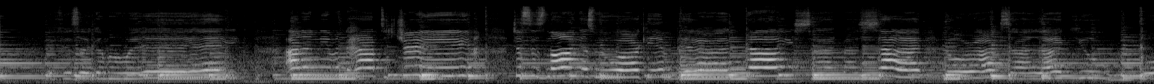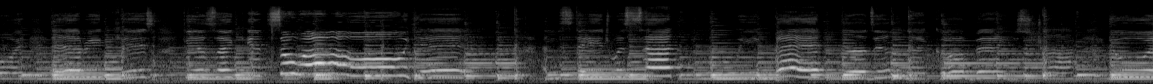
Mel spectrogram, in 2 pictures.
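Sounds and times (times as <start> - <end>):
ukulele strumming: 0.0 - 23.0
women singing pop ballad: 0.5 - 16.3, 17.0 - 23.0.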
